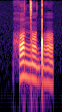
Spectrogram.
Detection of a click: present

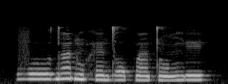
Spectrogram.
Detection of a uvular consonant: absent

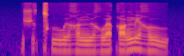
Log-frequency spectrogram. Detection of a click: present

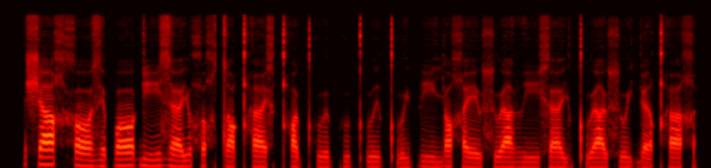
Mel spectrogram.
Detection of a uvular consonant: present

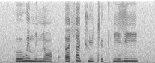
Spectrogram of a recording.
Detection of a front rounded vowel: present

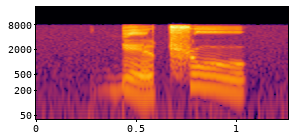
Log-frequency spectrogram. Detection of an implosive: present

